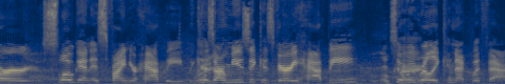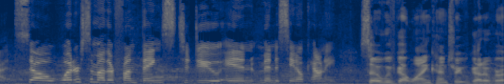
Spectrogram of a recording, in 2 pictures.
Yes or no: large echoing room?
no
